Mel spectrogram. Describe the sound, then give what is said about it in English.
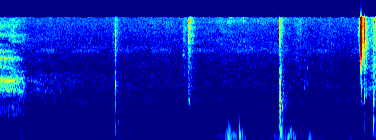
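Soft taps and clicks from a deck of cards being cut by hand: a few faint, brief sounds spread across otherwise quiet moments, with a slightly heavier cluster of low taps near the end. “I'm just cutting the deck.”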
